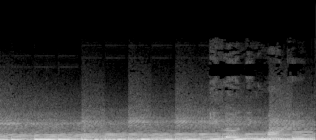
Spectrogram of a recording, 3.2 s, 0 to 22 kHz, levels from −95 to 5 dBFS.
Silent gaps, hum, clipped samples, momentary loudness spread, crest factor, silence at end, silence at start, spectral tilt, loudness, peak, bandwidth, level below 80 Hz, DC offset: none; none; under 0.1%; 5 LU; 12 dB; 0 s; 0 s; -9 dB/octave; -17 LUFS; -4 dBFS; 6.6 kHz; -48 dBFS; under 0.1%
